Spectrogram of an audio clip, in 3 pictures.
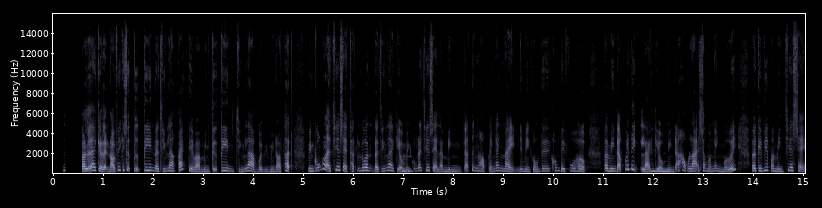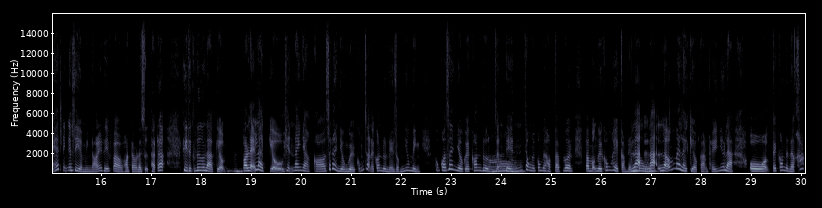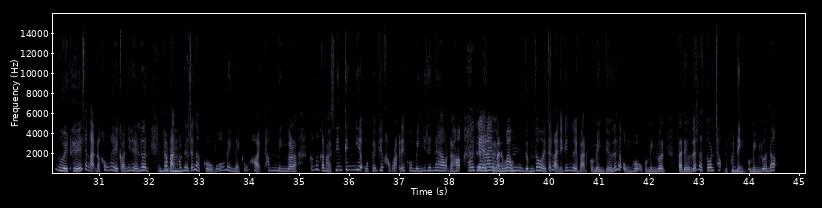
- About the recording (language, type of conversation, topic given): Vietnamese, podcast, Bạn có cách nào để bớt ngại hoặc xấu hổ khi phải học lại trước mặt người khác?
- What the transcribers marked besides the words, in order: unintelligible speech; tapping; laugh; other background noise; laughing while speaking: "đó"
